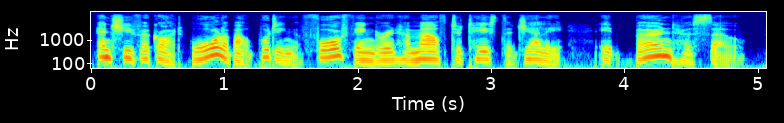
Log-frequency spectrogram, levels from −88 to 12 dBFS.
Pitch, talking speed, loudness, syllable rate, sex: 160 Hz, 225 wpm, -19 LUFS, 6.1 syllables/s, female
